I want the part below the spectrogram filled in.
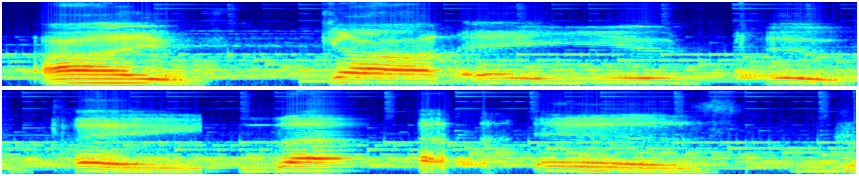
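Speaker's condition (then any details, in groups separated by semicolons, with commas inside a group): Traumatic brain injury; 39 years since injury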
